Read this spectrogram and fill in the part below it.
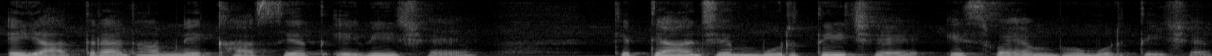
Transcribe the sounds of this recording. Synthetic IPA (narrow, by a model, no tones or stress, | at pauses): ejat̪ɾad̪ʱamnikʰːasijət̪eʋit͡ʃʰe | ket̪jãd͡ʒemuɾt̪it͡ʃʰeesʋəjəmbʱomuɾt̪it͡ʃʰe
